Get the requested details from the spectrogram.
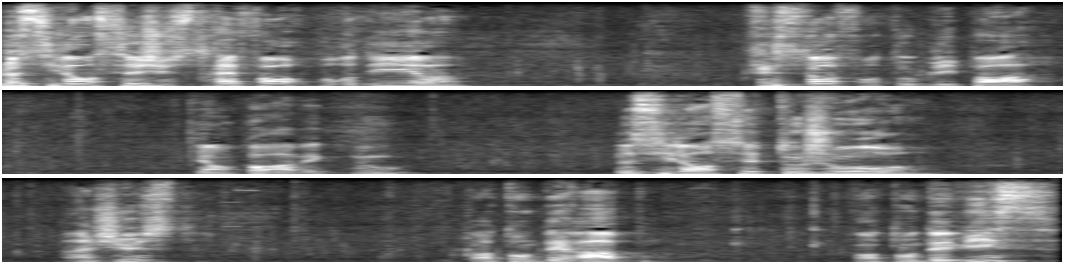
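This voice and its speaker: A man talks in a high voice at a fairly slow pace, his intonation fairly even. He leaves long, frequent pauses. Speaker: race announcer. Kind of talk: solemn speech. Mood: solemn, poetic, reflective. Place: street.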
